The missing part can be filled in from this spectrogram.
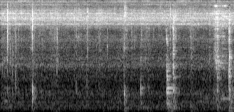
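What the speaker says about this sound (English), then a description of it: "So give those a good stirring" Spinach and pak-choi being stirred in pots heading to the boil, a quiet bubbling hiss broken by a handful of sharp spoon clinks and knocks against the pans, no talking.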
